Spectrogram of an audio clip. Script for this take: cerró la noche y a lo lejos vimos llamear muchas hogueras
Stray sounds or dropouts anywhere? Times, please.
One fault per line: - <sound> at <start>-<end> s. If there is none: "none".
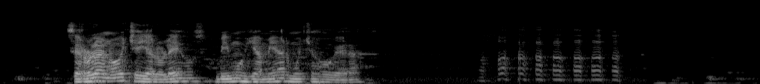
- laugh at 4.8-6.3 s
